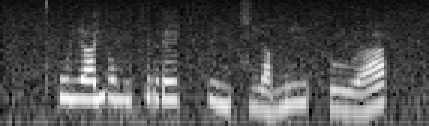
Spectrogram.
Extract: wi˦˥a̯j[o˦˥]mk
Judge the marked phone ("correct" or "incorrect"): correct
